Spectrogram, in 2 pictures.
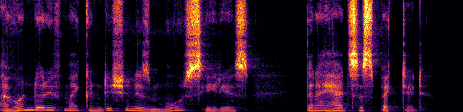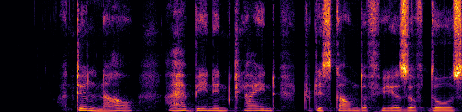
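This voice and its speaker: Somewhat breathy speech at a moderate pace, with ordinary pitch variation and long, frequent pauses. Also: woman. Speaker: podcast host. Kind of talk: first-person horror story reading.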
